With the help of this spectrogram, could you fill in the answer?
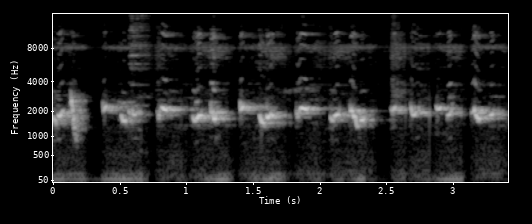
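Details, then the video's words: Male sooty-headed bulbul kept as a pet, repeating its ropel and garuda style song. Clear, slurred whistled notes arrive in short, evenly spaced pairs and triplets, mellow and bouncing. "CUK CUK CUK TRUCUKAN ROPEL PANJANG DAN GARUDA BER ULANG - ULANG"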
